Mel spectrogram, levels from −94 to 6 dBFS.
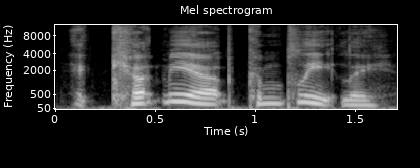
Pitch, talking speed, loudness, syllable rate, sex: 190 Hz, 175 wpm, -18 LUFS, 5.2 syllables/s, male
